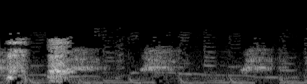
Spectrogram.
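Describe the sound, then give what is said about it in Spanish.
A dog keeps barking in a few short, repeated barks, moderately loud and evenly spaced. “es que no para de ladrar”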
